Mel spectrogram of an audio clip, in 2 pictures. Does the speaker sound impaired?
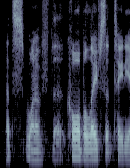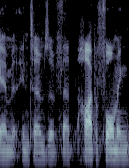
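No.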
